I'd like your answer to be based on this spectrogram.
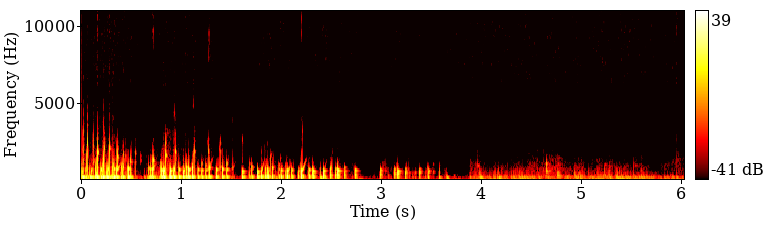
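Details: Upset stomach rumbling after eating pizza, with gassiness: loud bubbling, gurgling rumbles from the belly in quick irregular runs that fade toward the end; active bowel sounds (borborygmi).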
